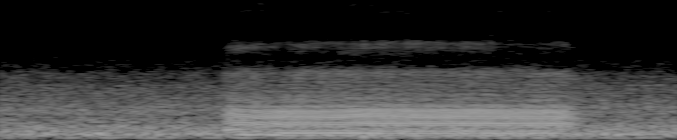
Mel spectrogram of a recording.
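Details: Pekingese dog snoring continuously while sound asleep; a single sustained, buzzy, rattling snore with a steady harmonic drone lasting under two seconds, framed by quiet room noise.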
